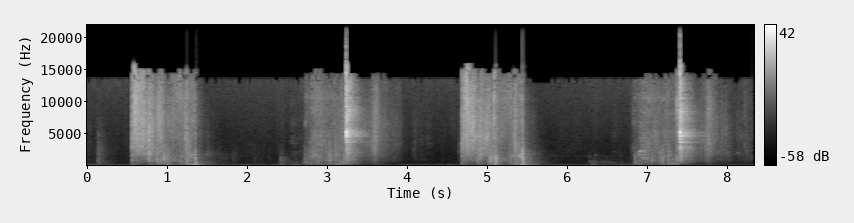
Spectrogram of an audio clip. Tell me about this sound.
opening and closing an umbrella
close, open, rain, umbrella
